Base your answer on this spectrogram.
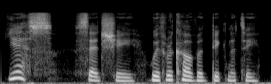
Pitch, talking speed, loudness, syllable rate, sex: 190 Hz, 135 wpm, -18 LUFS, 4.9 syllables/s, female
